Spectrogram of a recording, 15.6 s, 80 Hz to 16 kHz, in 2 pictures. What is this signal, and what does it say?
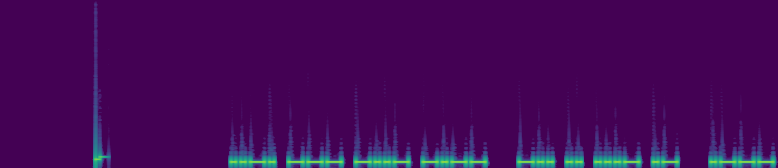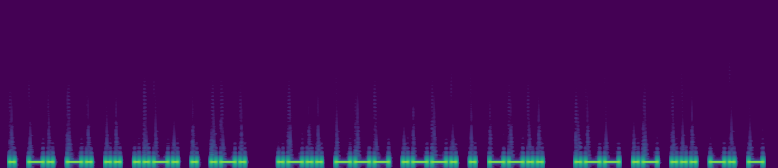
Morse code, heard as a keyed tone, about 25 wpm, 700 Hz. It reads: FOXY DIVA JENNIFER LOPEZ WASNT
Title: Pangram Challenge v2 - 25wpm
